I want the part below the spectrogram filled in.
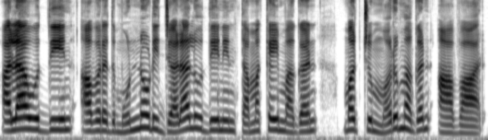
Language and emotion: Tamil, neutral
